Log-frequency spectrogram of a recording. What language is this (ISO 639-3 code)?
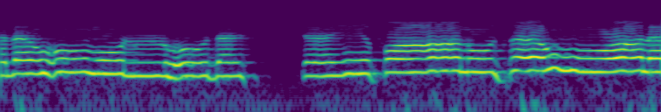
ara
